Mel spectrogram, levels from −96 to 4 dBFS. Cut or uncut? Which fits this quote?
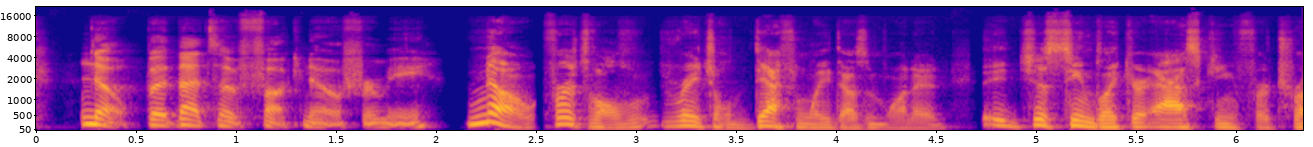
cut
